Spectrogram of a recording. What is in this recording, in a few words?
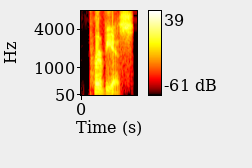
"pervious", American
